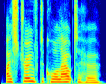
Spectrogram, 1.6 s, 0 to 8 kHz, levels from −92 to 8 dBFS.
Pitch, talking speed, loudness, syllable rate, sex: 240 Hz, 265 wpm, -15 LUFS, 5.9 syllables/s, female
